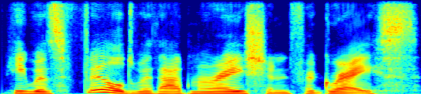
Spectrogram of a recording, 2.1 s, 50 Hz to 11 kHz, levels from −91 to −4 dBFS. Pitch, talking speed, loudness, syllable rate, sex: 185 Hz, 200 wpm, -17 LUFS, 6.0 syllables/s, female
